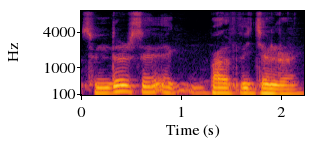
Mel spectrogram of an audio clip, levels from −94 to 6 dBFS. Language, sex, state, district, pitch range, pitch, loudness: Hindi, male, Arunachal Pradesh, Longding, 125-150 Hz, 130 Hz, -15 LUFS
